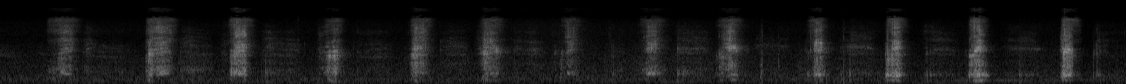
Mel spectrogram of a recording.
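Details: Shetland Sheepdog reverse sneezing: about thirteen sharp, noisy snorting inhalations in quick succession, sudden rapid forceful inhalations typical of a reverse sneezing episode.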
